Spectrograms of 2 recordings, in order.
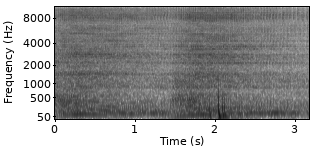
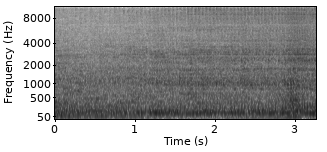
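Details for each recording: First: Honda CD70 motorcycle single-cylinder at fast idle: light, rapid ticking over the exhaust beat from loose valve clearances; fixed by tappet adjustment. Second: Honda CD70 motorcycle after tappet (valve clearance) adjustment with 10 mm T-handle: steady, even single-cylinder idle thump with no tappet clatter; noise fixed.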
